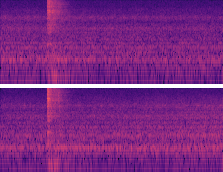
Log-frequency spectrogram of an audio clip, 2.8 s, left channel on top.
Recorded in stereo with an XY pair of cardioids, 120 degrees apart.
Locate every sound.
0.6 s a splash: 25° right, 6.5 m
